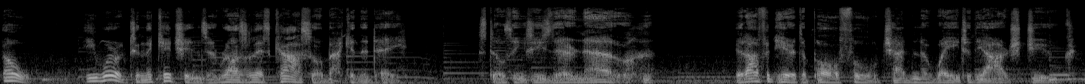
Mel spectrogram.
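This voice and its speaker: A man's voice: low-pitched, lively intonation, measured pace, vocal fry, music in the background, heavily acted. A man playing a chatty, wry fantasy villager in a video game, speaking colloquially with a British accent. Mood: wry, amused. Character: folksy, chatty middle-aged village man in fantasy realm. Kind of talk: video game cutscene acting.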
